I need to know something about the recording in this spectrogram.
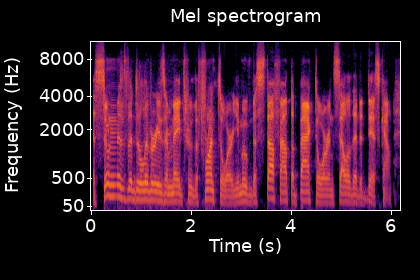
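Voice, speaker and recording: A man's voice: mid-range voice, lively intonation, moderate pace, dry recording, natural voice. A man playing a cynical, streetwise gangster who narrates his story in a radio play. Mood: matter-of-fact, cynical. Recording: muffled, dry home recording.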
